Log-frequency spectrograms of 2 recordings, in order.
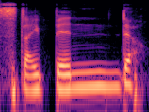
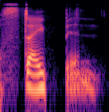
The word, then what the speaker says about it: stipend: think of it as stipend but hold the D or just no D at all stipend and this is per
